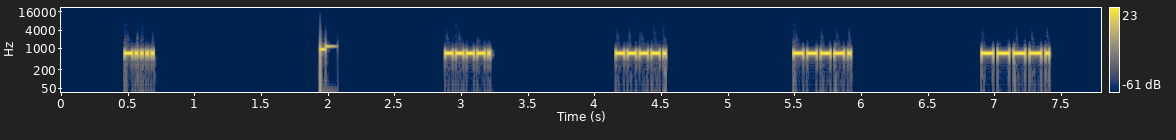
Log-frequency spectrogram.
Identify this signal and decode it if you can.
Morse code, heard as a keyed tone, about 53 wpm, spaced as for 9 wpm, 700 Hz. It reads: 6 9999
